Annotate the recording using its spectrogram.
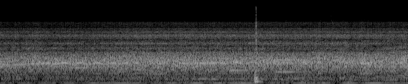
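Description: Degen DE1103 shortwave receiver on 5960 kHz AM putting out a steady hiss with a faint whistle-like tone and a brief click about two and a half seconds in. The noise is the mishmash of overloading FM signals, FM breakthrough from the Tecsun AN-48X active loop antenna swamping shortwave reception.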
